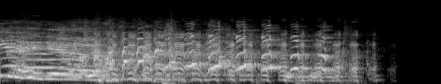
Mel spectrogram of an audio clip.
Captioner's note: all laughing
